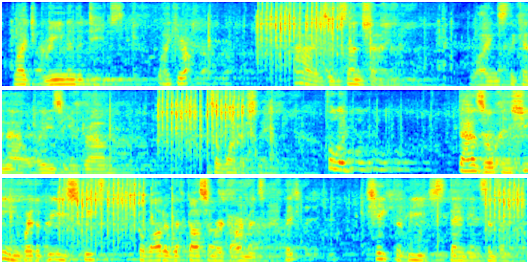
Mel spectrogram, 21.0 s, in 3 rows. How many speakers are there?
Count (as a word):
one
